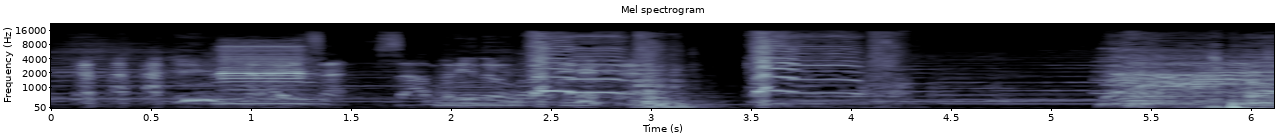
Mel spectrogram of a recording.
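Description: Cartoon soundtrack: short pitched vocal and musical bursts with sound effects, the loudest a bright held tone about a second in, then a full stretch of music in the last second or so.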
